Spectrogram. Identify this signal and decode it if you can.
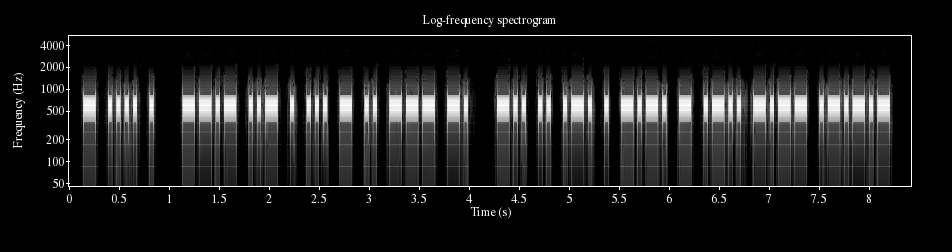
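Morse code, heard as a keyed tone, about 29 wpm, 600 Hz. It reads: THE QUESTION DIRECTLY.
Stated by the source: Morse code at 29 wpm, sending Ken Follett's novel Never in English, from CW med Gnister.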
